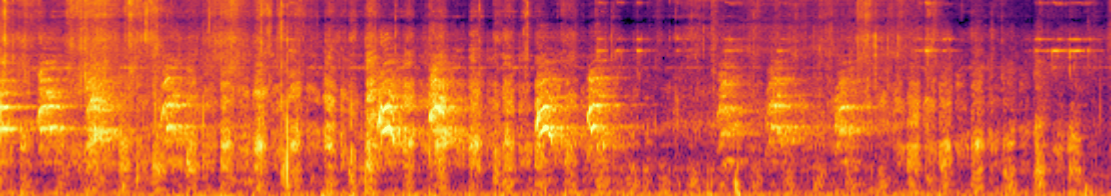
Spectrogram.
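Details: Jagdterrier hunting dog in the field, giving rapid high yipping barks in busy bursts, roughly two to three per second, with uneven loudness and breathy gaps between volleys.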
